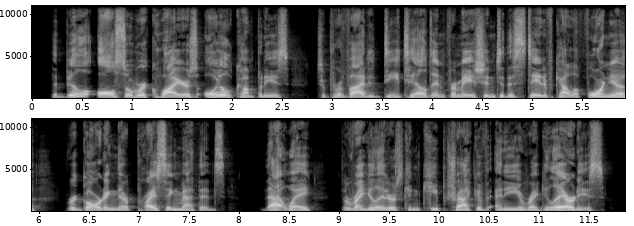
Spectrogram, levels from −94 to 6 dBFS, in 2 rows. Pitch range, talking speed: 105-150 Hz, 145 wpm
